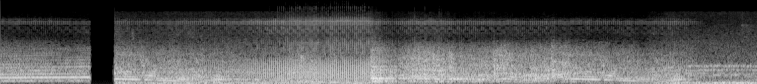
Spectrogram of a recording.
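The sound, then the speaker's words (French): A car engine runs loud, its pitch rising and falling as the car drives and slows, then stops in front of an apartment building, with a brief cutout early on and no voices. “La voiture s'est arrêtée.”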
